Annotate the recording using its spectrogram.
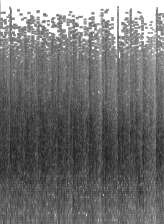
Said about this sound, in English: Give the Lord a hand clap for that if you believe it. Thank you, Jesus.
